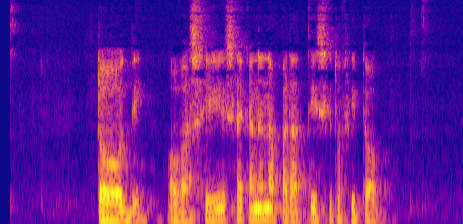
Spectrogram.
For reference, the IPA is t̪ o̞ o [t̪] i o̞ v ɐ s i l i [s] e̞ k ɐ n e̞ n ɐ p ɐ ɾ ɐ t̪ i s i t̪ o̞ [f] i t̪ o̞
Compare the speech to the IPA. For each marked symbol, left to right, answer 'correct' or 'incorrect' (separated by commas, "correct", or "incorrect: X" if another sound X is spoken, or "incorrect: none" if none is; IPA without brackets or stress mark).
incorrect: d̪, correct, correct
